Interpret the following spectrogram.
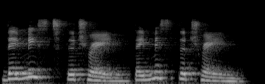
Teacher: Here, missed, two consonants, st, and the, another one. So the t in miss, missed, is the one that disappears.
